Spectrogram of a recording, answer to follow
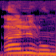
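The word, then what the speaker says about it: heirloom: तो देखो यहाँ पे जो है ना, इसको अल रूम बोलते हैं। यहाँ पे एच का क्या हो जाता है, साइलेंट हो जाता है, जो एच होता है साइलेंट हो जाता है।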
